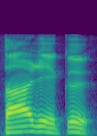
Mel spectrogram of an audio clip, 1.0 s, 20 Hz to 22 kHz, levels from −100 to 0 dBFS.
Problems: none marked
